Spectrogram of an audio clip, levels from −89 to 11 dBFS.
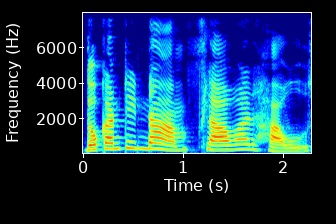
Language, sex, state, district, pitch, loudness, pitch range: Bengali, female, West Bengal, Paschim Medinipur, 270 Hz, -14 LUFS, 250-315 Hz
